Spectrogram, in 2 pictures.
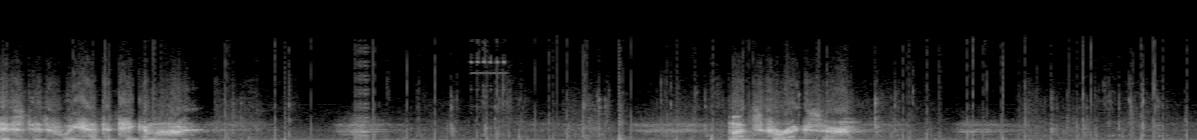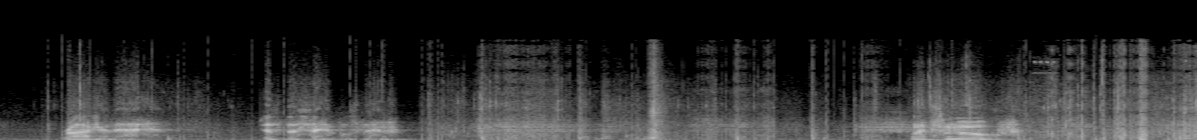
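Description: A man speaks calmly and clearly over a radio.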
